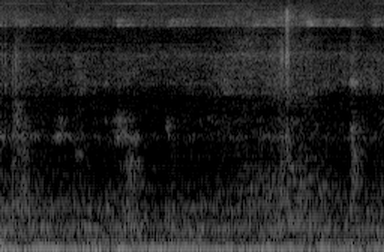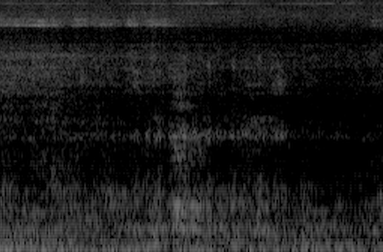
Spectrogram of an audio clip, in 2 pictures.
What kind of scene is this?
elevator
